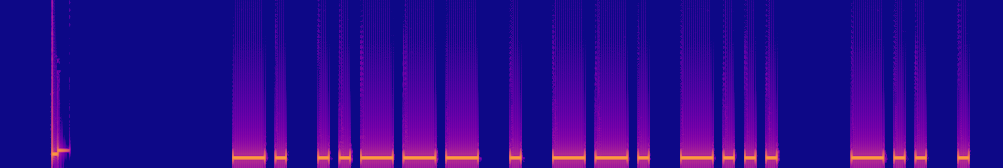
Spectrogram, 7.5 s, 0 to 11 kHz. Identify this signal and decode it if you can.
Morse code, heard as a keyed tone, about 16 wpm, 700 Hz. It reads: N2EGB DE
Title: USA Callsign DE Callsign 15wpm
